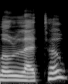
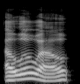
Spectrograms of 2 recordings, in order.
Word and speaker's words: Loleta: Charlie and Loletta Webb. Loletta. I think that's how you say it. It's Loleta.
